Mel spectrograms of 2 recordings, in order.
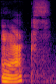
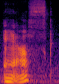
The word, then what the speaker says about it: ask: or whatever I despise when people say acts instead of ask I despise when people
